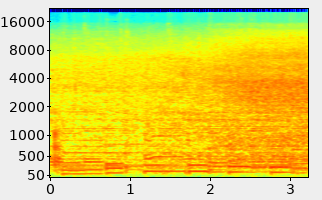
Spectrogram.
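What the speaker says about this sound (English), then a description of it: "Now it's time to add our onions. And I got 1 onion, gonna add in there." Chopped onion hits a hot pan with spicy Italian sausage for baked ziti, giving a loud, steady sizzle and crackle that holds and swells slightly over a few seconds, with faint clinks of stirring.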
